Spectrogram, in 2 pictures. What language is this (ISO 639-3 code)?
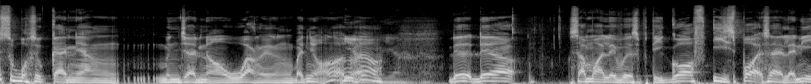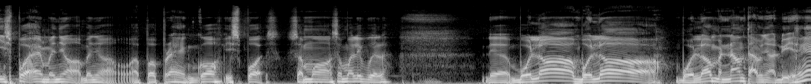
msa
